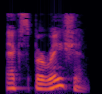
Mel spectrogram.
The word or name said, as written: expiration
